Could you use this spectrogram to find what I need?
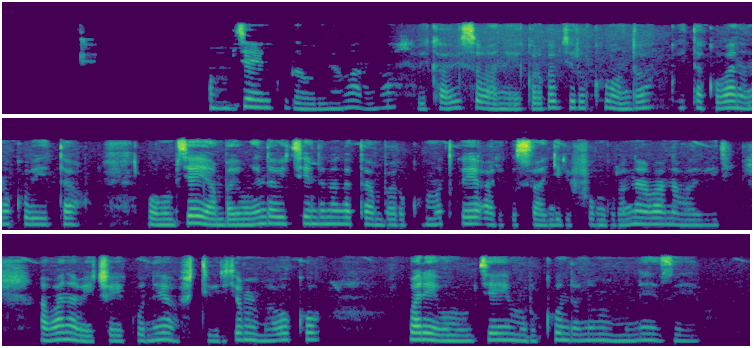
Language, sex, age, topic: Kinyarwanda, female, 25-35, education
